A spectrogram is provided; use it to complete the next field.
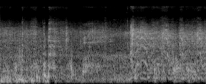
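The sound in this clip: A car engine fitted with a bigger cam starts and idles, giving a loud, rough, continuous mechanical roar with a sharper surge partway through the short burst. No voices are heard over it.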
